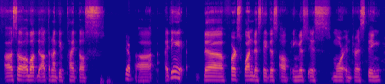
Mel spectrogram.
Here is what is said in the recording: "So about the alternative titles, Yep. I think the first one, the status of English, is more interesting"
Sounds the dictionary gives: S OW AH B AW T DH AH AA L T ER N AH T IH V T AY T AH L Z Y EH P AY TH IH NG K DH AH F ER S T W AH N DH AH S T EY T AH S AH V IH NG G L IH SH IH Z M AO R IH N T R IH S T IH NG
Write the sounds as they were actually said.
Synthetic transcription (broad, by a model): S OW AH B AW T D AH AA L T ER N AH T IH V T AY T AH L S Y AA AY T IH NG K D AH F ER S T W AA N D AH S T EY T AH S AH F IH NG G L IH SH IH S M AO R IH N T R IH S T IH NG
